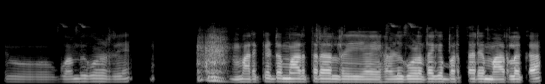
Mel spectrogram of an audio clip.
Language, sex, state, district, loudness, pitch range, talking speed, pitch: Kannada, male, Karnataka, Bijapur, -18 LUFS, 125-135 Hz, 110 wpm, 130 Hz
